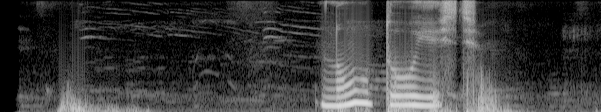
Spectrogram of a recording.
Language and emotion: Russian, sad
